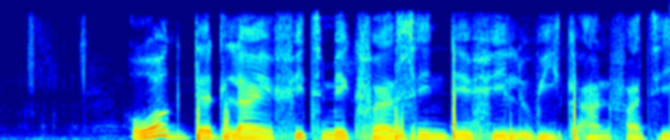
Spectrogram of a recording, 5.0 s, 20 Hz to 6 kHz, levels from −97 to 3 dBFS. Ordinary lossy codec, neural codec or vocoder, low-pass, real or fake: none; none; 5.4 kHz; real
